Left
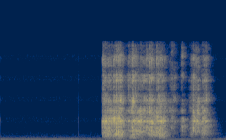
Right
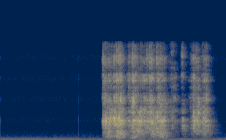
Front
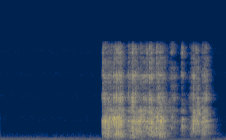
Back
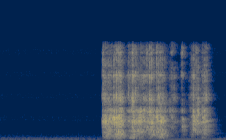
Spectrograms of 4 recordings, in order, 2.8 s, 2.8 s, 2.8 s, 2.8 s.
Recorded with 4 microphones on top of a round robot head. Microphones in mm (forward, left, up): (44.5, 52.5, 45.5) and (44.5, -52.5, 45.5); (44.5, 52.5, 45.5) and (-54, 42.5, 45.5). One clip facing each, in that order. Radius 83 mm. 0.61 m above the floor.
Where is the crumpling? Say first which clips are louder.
Left 2 dB, front 2 dB; 55° left, 1.1 m.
